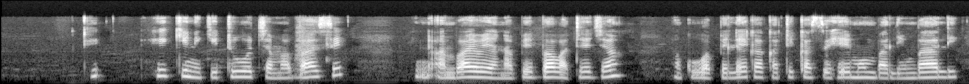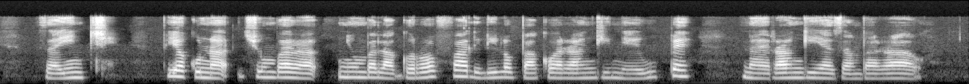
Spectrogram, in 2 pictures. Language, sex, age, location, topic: Swahili, female, 25-35, Nairobi, government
